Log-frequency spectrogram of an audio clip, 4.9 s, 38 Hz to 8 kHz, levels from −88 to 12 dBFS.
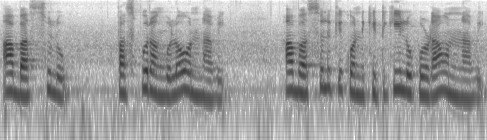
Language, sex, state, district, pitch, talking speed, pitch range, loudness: Telugu, female, Telangana, Hyderabad, 230 Hz, 135 wpm, 210-250 Hz, -18 LUFS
